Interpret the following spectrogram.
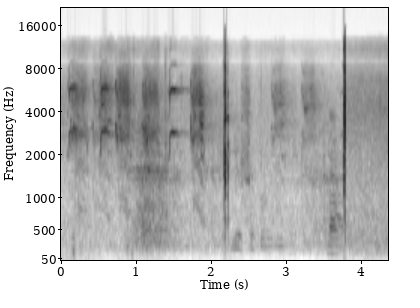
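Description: Birds chirping in short calls, with two sharp clicks, one about two seconds in and one near the end, and brief snatches of low voices.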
